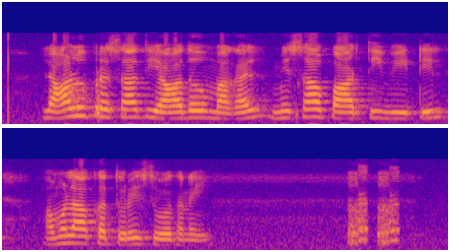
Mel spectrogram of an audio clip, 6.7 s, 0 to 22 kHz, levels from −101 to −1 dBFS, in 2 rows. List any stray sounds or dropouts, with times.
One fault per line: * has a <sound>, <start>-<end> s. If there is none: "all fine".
* has a laugh, 5.9-6.3 s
